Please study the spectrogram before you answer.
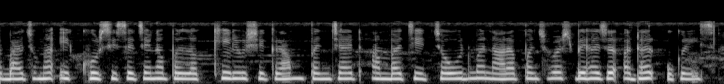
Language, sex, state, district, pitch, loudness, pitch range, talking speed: Gujarati, female, Gujarat, Valsad, 265 Hz, -15 LUFS, 255-275 Hz, 155 wpm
